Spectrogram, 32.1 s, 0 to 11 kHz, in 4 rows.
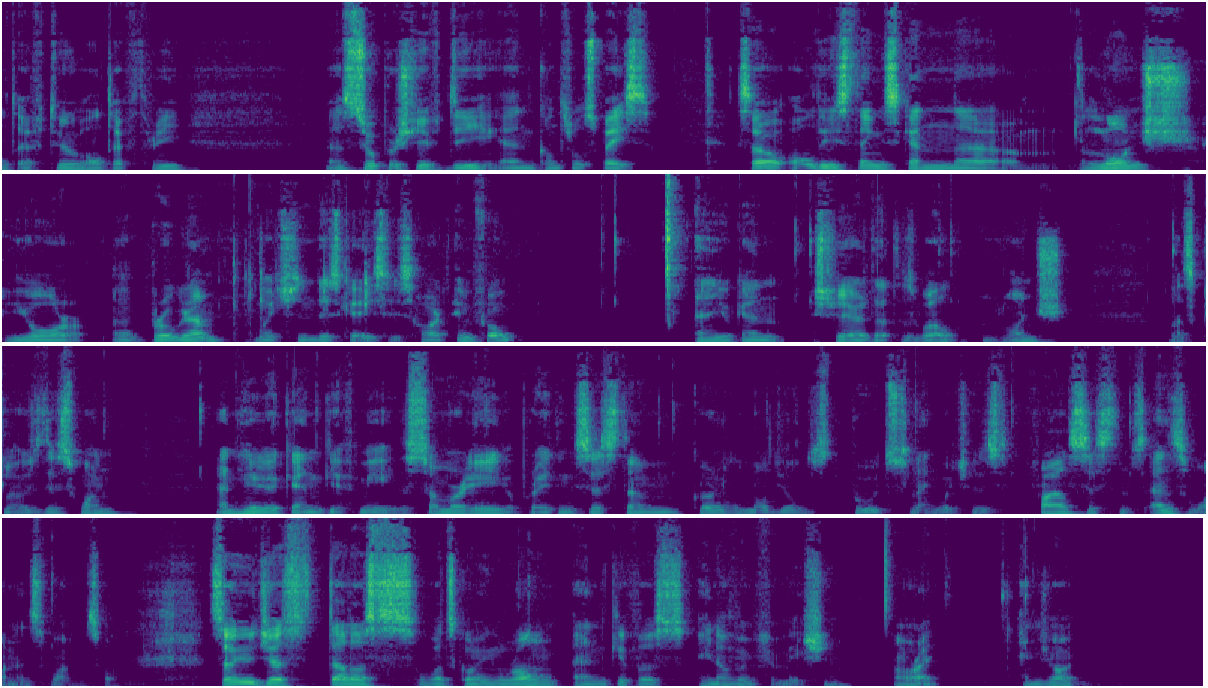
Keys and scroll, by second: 9.3-10.9 typing.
